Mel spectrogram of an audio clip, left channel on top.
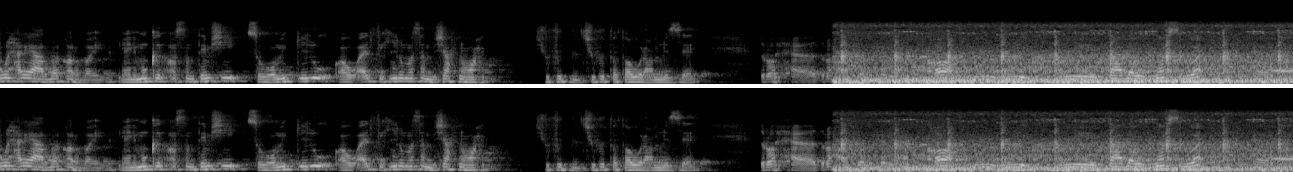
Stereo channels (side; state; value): both; normal; correlation 0.96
